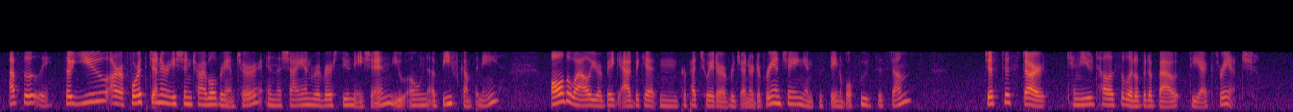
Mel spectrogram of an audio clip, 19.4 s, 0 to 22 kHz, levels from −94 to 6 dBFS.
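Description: This speech clip has nothing technically wrong with it.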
